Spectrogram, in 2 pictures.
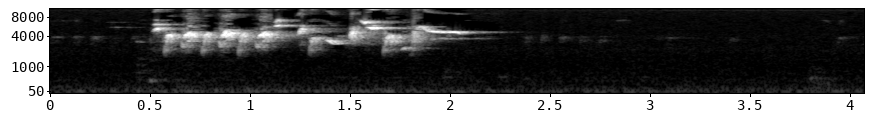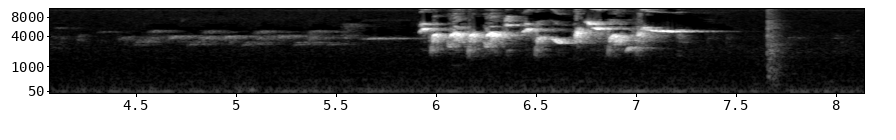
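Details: European goldfinch giving two long phrases of rapid, tinkling twitters, about a second and a half each and several seconds apart. Faint thin notes fall in the gap, and a single click comes near the end.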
